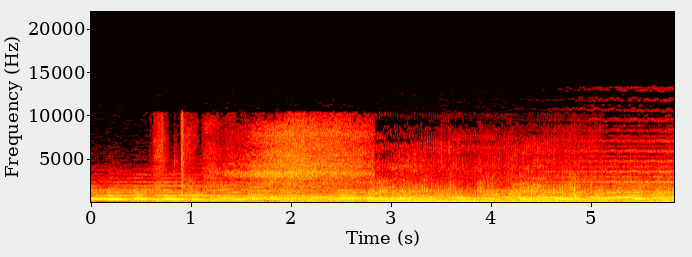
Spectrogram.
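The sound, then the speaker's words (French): A video game helicopter, shot down with a car, its engine droning steadily with a whooshing rotor wash, loud, then turning into a heavier, rougher rumble about halfway through. “Vous venez de flinguer un hélicoptère avec une voiture.”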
